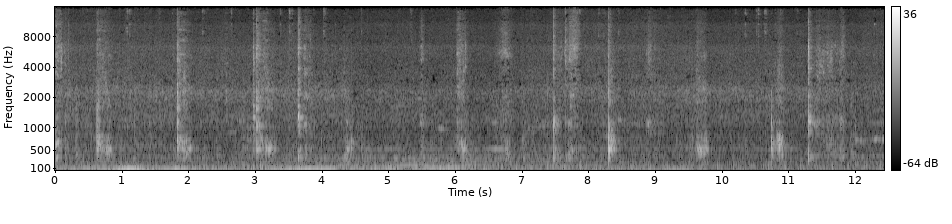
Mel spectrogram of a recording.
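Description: Carrots and beans sauté in a pan for a poriyal, with a steady low sizzle under repeated scraping strokes of a spoon stirring the vegetables at a close, even rhythm.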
